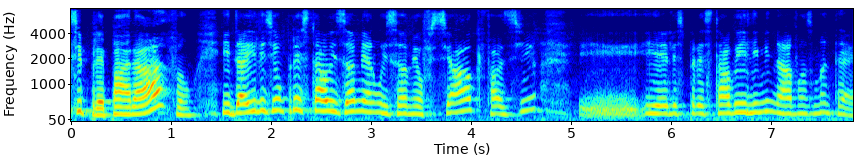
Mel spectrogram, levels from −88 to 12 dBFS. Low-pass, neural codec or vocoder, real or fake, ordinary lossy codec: none; codec, 16 kHz, 16 kbps, FreqCodec, smaller model; fake; none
